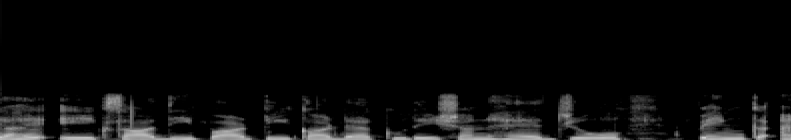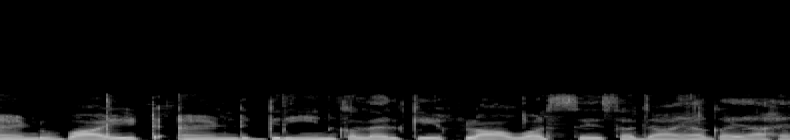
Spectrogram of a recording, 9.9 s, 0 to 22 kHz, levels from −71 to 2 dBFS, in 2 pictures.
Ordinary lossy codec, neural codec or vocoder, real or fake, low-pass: none; none; real; 7.2 kHz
